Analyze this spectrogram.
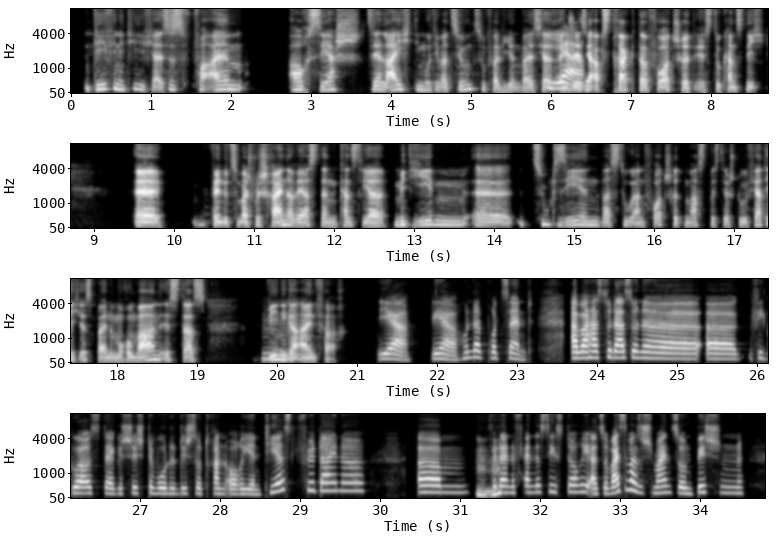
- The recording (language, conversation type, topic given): German, unstructured, Welche historische Persönlichkeit findest du besonders inspirierend?
- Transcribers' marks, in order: other noise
